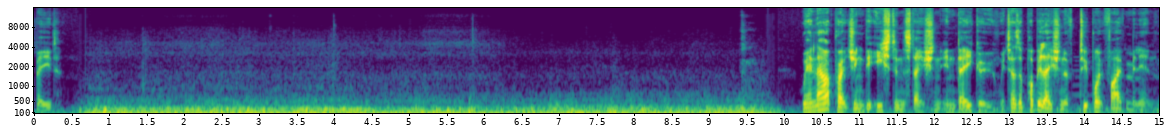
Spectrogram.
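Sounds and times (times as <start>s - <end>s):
train rumble inside coach: 0.6s - 15.0s.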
